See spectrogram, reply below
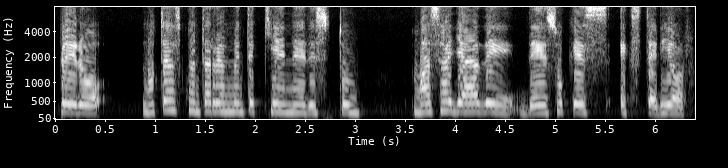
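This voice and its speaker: A woman with a Mexican accent speaks slowly in a clean, smooth voice of medium pitch. She interviews in a thoughtful, appreciative, conversational style. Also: steady tone, no room sound. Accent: Mexican Spanish.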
